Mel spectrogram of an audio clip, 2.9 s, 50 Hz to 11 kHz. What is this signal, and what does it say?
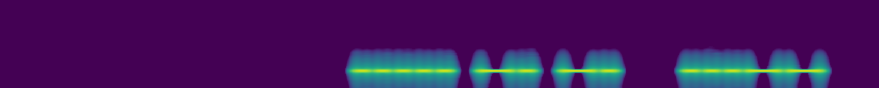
Morse code, heard as a keyed tone, about 36 wpm, 700 Hz. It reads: 5NN 3
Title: CQ WW DX Contest Exchange - 35wpm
